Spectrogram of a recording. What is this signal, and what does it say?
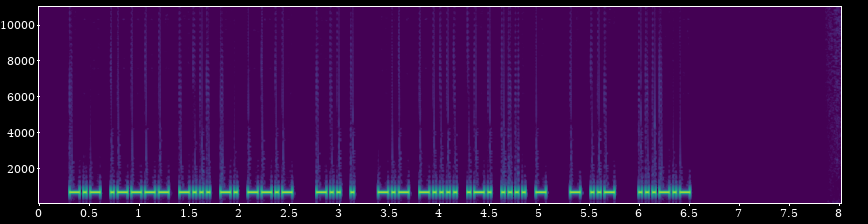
Morse code, heard as a keyed tone, about 34 wpm, 700 Hz. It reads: K1BNQ DE K6RHT TU <SK>
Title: K1USN SST QSO Practice 35wpm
